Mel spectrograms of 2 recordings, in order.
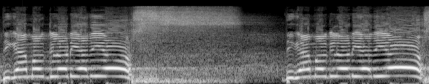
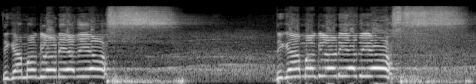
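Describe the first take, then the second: First: High, loud preaching shout; shouted praise call. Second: Preacher's call to praise. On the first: Pastor rousing the congregation to glorify God, full shout. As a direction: belt "Digamos gloria a Dios" out high and loud at the crowd. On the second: Pastor inviting the congregation to glorify God, high drawn call. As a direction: stretch "Digamos gloria a Dios" out high as an invitation. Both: Acted.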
